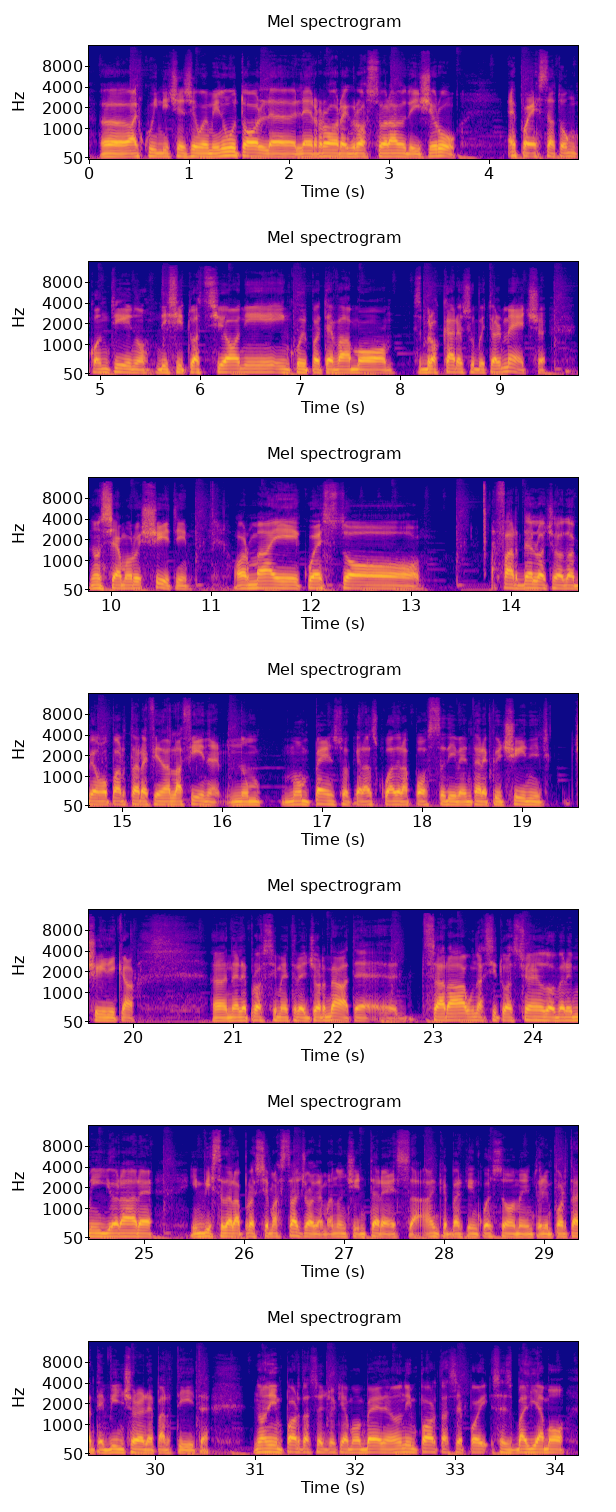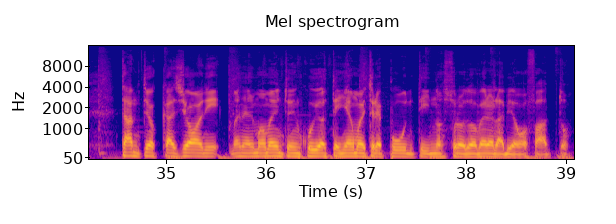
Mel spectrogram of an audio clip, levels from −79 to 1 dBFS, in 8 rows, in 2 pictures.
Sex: male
